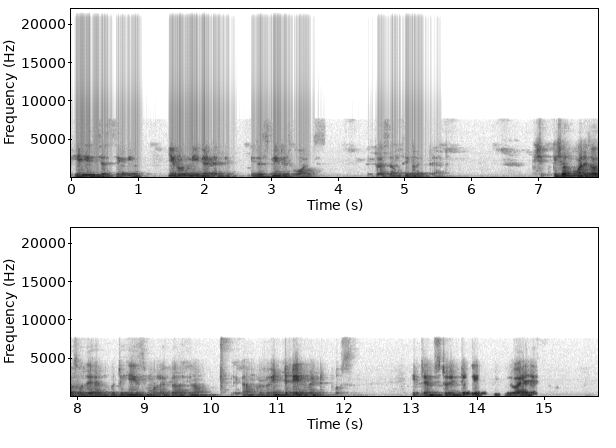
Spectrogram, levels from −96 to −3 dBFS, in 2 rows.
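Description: Speech clip, and for the first 5.57 s there's a buzz riding under it at about 172 Hz. It's a filter restarted on every block: the filter drops its memory at each block boundary and starts again from zero, so every block opens with a tiny transient. Those ticks repeat fast enough to fuse into a buzz, which fits a 256-sample block, and it swells and fades with the speech level. The audio also went through G.722 wideband telephone coding at 48 kbit/s, with little above about 7 kHz and a slight grain from the codec.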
